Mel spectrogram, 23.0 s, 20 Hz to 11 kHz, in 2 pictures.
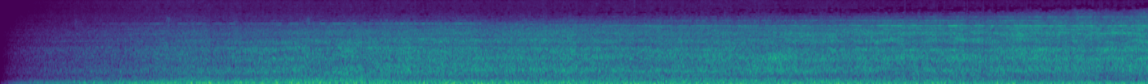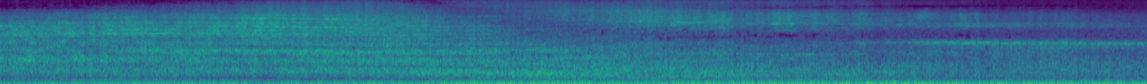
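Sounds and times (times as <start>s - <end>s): airliner engines running: 0.0s - 22.9s.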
